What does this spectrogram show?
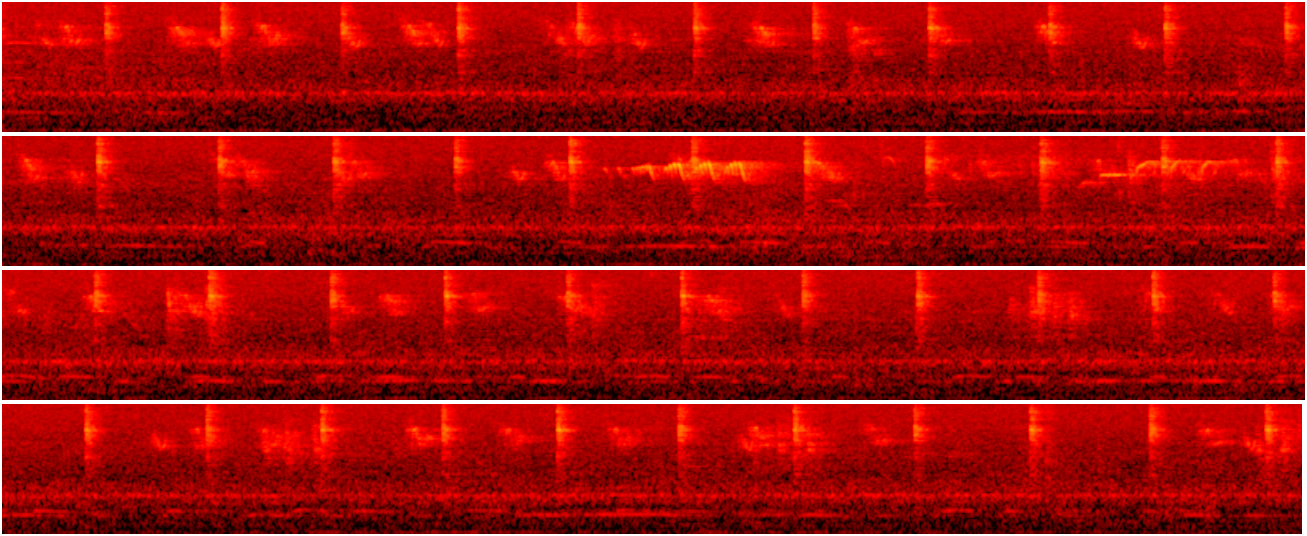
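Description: Faint bird chirping, a short high chirp repeated about twice a second, with a brief twitter about ten seconds in and again a little later, over a faint steady high tone.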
